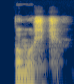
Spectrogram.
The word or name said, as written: pomosc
